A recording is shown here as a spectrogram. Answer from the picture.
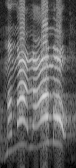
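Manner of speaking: high, loud shout from the roof; a kid shouting love to mom from the terrace; joyful yell. Retold or imitated. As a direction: belt it out to mom far below. Yelling from the rooftop.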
